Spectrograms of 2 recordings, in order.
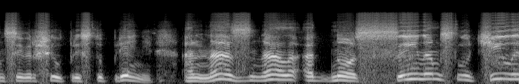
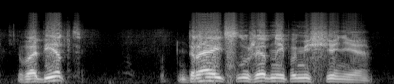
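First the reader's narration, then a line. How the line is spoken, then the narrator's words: Stern. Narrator (Russian): строго сказал длинный милиционер старику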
